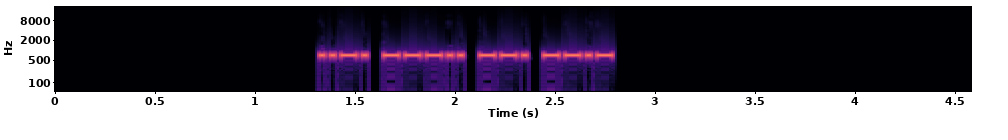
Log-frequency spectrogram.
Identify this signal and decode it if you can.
Morse code, heard as a keyed tone, about 48 wpm, 700 Hz. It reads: F8GQ
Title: DXCC-100 Call Signs - 4 Characters - 45wpm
